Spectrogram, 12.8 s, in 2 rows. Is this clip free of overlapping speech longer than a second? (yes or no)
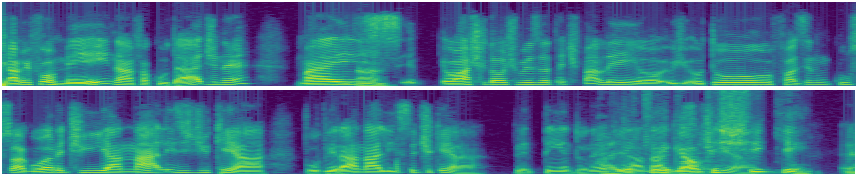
no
